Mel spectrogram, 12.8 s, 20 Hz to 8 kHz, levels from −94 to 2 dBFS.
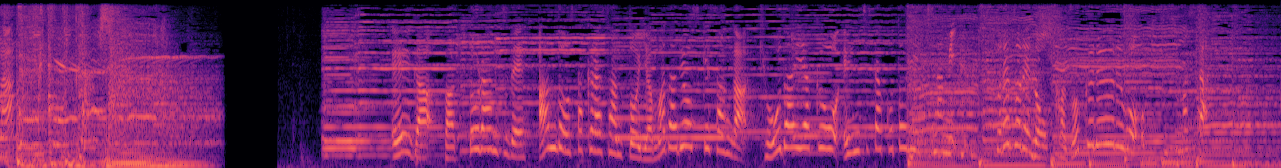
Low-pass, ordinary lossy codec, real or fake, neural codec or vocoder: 7.2 kHz; none; real; none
